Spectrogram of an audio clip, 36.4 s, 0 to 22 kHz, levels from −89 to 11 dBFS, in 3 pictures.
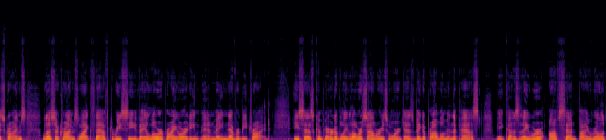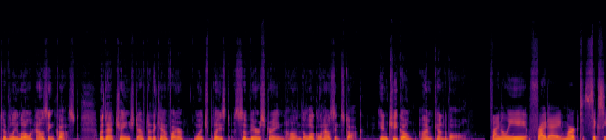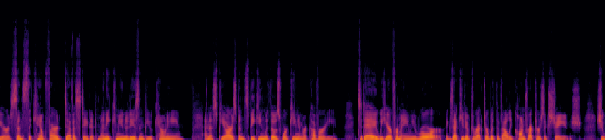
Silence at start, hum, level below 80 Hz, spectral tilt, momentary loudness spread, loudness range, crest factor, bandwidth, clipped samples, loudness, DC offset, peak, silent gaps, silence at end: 0 s; none; -56 dBFS; -7 dB/octave; 10 LU; 3 LU; 18 dB; 12 kHz; under 0.1%; -28 LUFS; under 0.1%; -10 dBFS; 21.82-21.92 s; 0 s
